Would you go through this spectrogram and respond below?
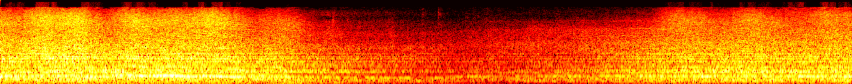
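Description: Late model stock cars running side by side at speed at Hickory on a green flag lap, a loud engine roar that swells, dips away briefly as the pack passes, then builds again.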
